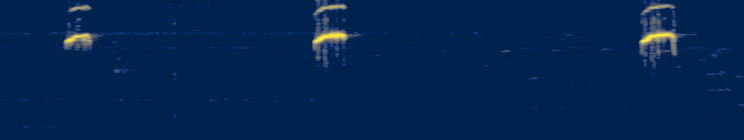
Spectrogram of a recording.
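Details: Female canary calling to a male: short bright chirps with a sharp upward flick, given singly about every two seconds, with quiet faint background sounds between.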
